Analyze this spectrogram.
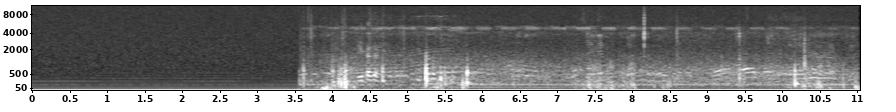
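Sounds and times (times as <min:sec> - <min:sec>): crickets chirring: 0:03.6 - 0:11.0
distant voices: 0:03.6 - 0:11.0.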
